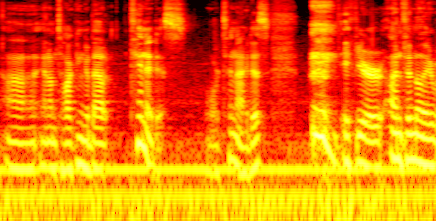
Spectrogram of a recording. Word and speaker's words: tinnitus: for being sticklers uh the tinnitus is probably the more linguistically justified pronunciation uh but don't worry about it everybody's familiar with with the condition everybody who's familiar with the condition would know exactly what you mean if you use either pronunciation um the word itself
